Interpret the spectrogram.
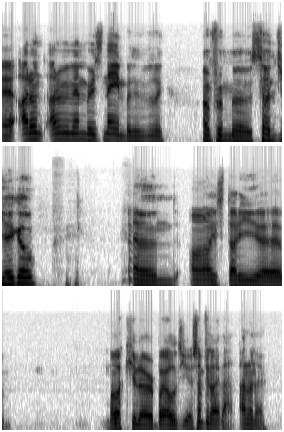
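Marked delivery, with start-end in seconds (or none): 2.5-9.6 put-on deep-voiced, slow American accent. Recalling a guy introducing himself, imitating his deep voice and american accent. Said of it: "it was like a fucking deep voice, American accent".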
